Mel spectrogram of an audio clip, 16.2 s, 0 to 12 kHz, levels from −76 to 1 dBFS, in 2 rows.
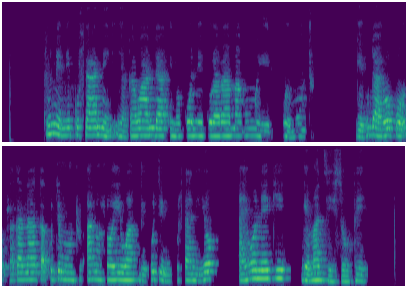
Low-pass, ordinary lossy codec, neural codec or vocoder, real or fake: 10.8 kHz; Opus, 24 kbps; none; real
